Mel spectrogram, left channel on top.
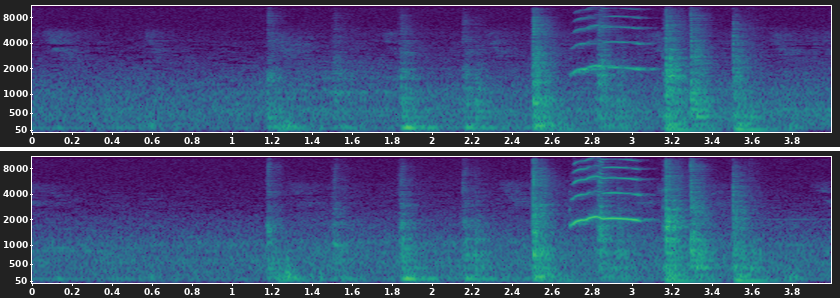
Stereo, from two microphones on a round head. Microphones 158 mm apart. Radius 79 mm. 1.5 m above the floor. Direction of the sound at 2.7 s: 50° right (ahead or behind).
